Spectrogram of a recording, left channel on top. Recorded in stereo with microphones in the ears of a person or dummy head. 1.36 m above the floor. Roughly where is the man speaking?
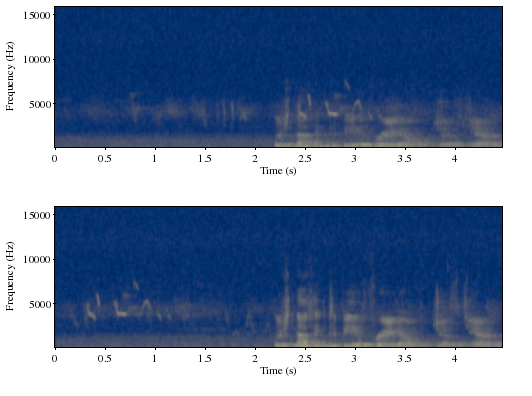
Centre.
